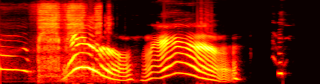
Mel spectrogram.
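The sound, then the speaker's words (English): A person imitates cats fighting, letting out two long, rising-and-falling yowling meows back to back, loud, followed by a short faint squeak. “It's about to be a what? Cat fight.”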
